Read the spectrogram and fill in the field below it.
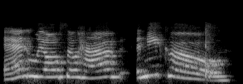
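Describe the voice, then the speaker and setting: A woman's voice: extremely high pitch, sing-song, slow, bright, forceful tone. A woman hosting an interview over a video call, chatty and upbeat as she introduces her guest. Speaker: host, company head. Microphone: video call microphone. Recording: dull lo-fi video call audio.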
